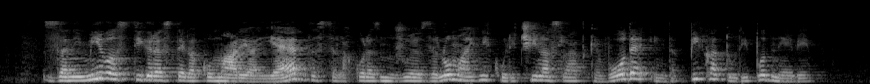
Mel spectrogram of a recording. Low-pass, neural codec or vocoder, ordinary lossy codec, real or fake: 10.8 kHz; none; AAC, 24 kbps; real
